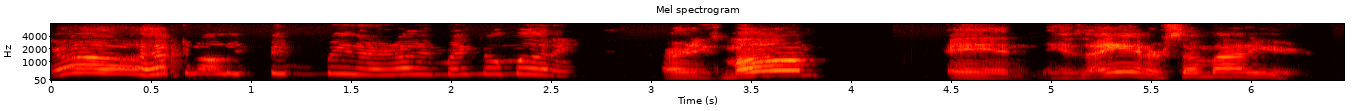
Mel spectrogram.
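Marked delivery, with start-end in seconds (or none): 0.0-2.6 very high, tearful crying wail. Retelling how a promoter complained after a show: imitating someone crying. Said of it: "Ernie went out there crying, like".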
